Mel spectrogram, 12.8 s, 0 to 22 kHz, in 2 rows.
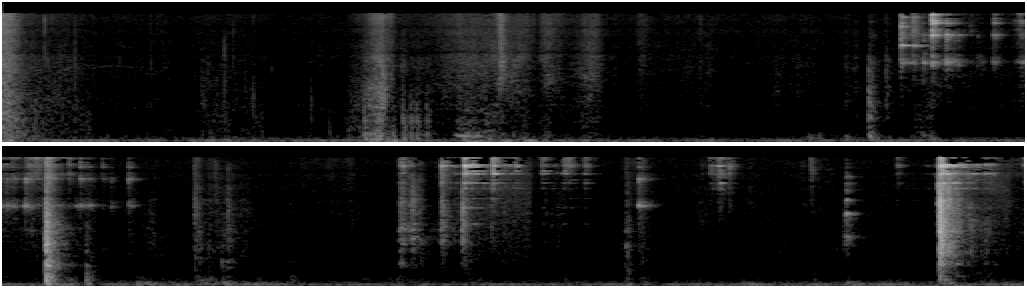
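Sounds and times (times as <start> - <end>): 
soft fabric rustles from clothes being folded: 0.0 - 4.2
low steady hum: 0.0 - 12.7.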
